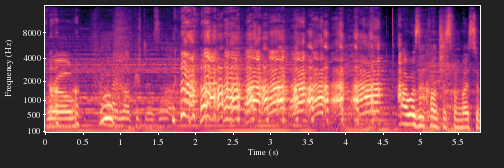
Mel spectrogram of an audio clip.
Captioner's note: players laughing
